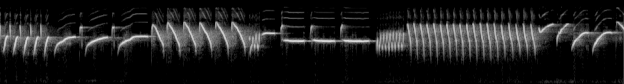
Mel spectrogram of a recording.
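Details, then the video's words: Restless canary song with varied tours: short rising whistles, bold downslurs, steady held tones, a brief buzz, then a rapid dense trill. "o canário cantava inquieto"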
